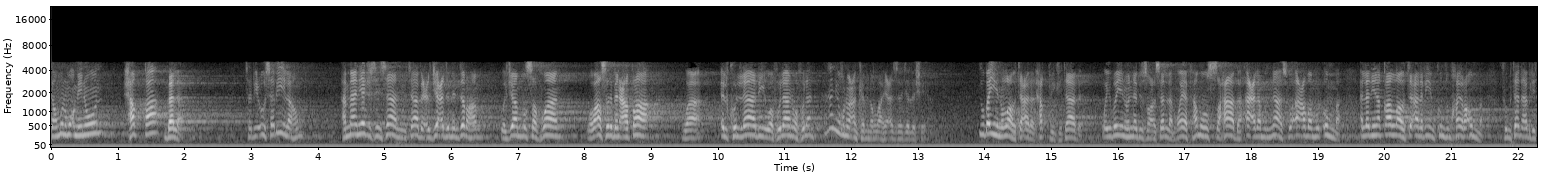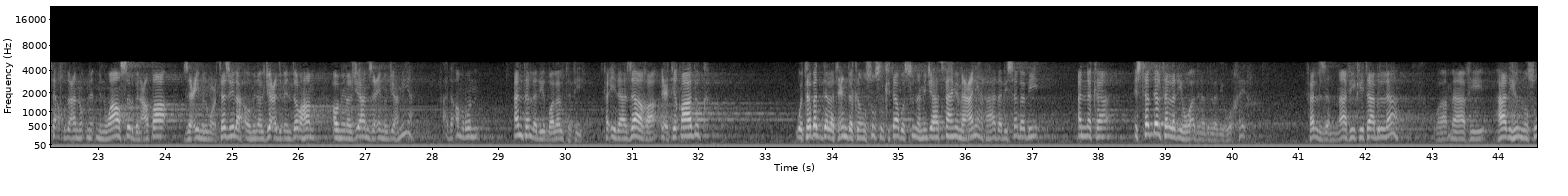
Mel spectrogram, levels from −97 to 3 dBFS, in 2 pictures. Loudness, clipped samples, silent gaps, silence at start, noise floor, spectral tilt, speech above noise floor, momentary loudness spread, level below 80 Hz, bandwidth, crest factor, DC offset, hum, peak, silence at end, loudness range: -30 LUFS; under 0.1%; none; 0 s; -57 dBFS; -5.5 dB/octave; 27 dB; 15 LU; -66 dBFS; 5.4 kHz; 26 dB; 0.6%; none; -4 dBFS; 0 s; 7 LU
